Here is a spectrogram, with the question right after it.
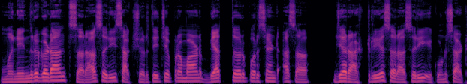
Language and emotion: Goan Konkani, neutral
